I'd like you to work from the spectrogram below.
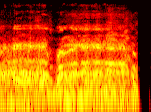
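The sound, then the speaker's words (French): A man imitates a pig's squeal as the winning crier of a pig-squealing contest: two loud, shrill, strained bursts with a brief catch between them, running about two seconds before cutting off abruptly. “Et si vous voulez voir le crieur qui a remporté le concours en pleine action”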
